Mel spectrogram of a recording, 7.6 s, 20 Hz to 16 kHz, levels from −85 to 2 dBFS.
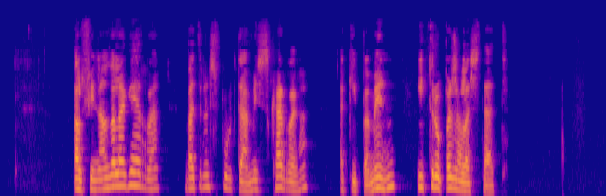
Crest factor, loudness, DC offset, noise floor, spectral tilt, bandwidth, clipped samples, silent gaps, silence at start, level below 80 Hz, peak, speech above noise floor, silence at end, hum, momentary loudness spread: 24 dB; -24 LUFS; under 0.1%; -77 dBFS; -5 dB/octave; 11 kHz; under 0.1%; none; 0.9 s; -78 dBFS; -2 dBFS; 53 dB; 1.25 s; none; 14 LU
